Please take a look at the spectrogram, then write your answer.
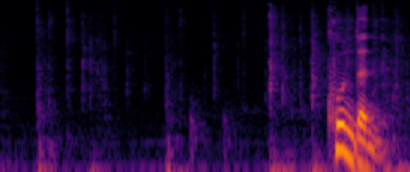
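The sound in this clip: Typing on a computer keyboard produces a light run of quick, soft key clicks in an uneven rhythm, and a person starts talking over the clicks near the end.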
